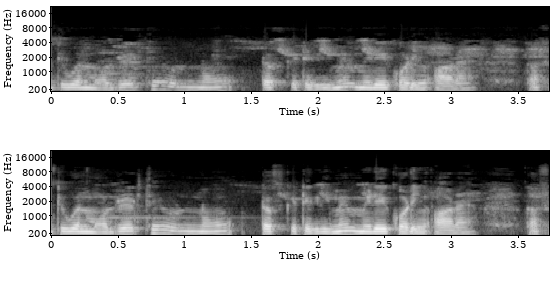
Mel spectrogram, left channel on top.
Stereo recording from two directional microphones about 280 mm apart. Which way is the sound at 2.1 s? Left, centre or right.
Right.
